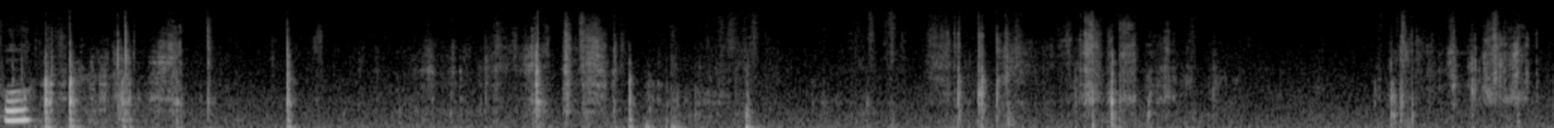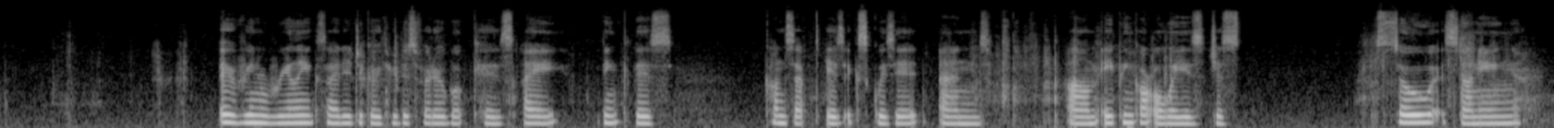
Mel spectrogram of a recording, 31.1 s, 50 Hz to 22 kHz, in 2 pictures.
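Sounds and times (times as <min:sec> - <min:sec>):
card and paper rustling: 0:04.0 - 0:07.6, 0:08.5 - 0:12.3, 0:13.8 - 0:15.5, 0:25.2 - 0:27.5.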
